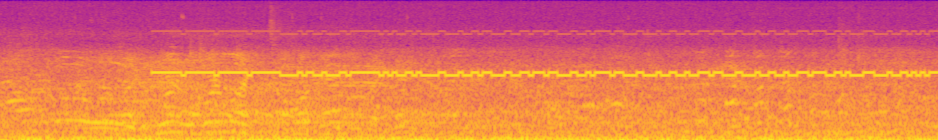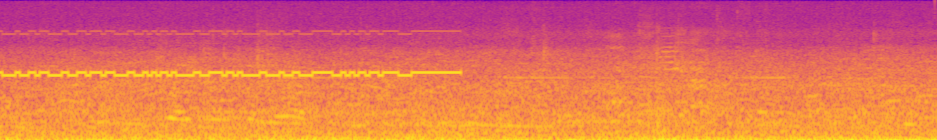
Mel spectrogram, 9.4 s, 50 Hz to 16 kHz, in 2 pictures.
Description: RTTY (45.45 baud, 170 Hz shift), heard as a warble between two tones, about 2200 Hz centre, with street noise. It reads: SE APAGA LA LUZ Y APARECE MR.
